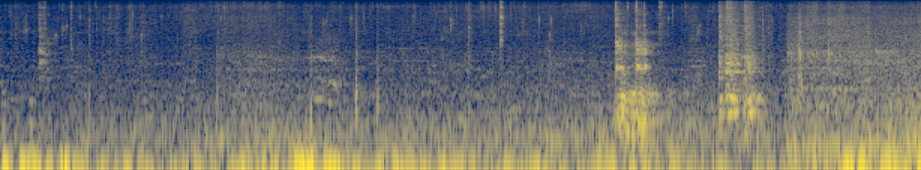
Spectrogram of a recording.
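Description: Hotteok (Korean filled pancakes) sizzling in oil on a flat griddle, with sharp metal clicks and scrapes from the tongs and press working on the griddle.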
